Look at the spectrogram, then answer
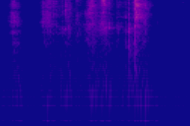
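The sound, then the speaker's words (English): A slap bracelet being handled and snapped: several soft, hissy scraping rustles build up to one sharp, bright snap, then a brief rustle before it goes quiet. “That's a slap bracelet.”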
